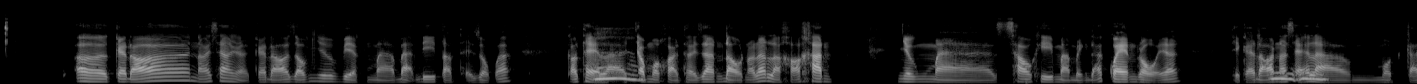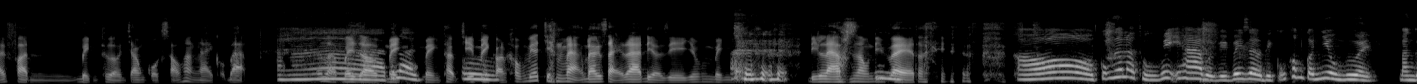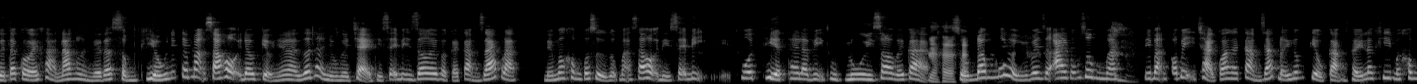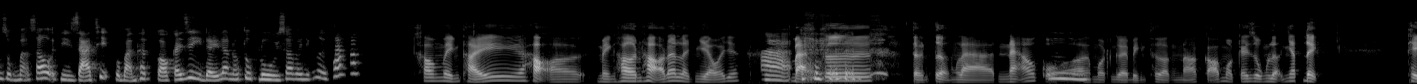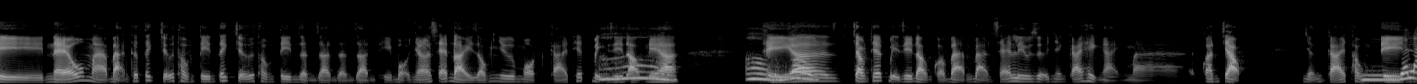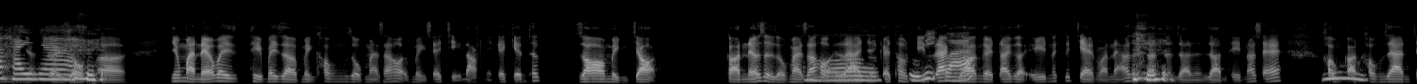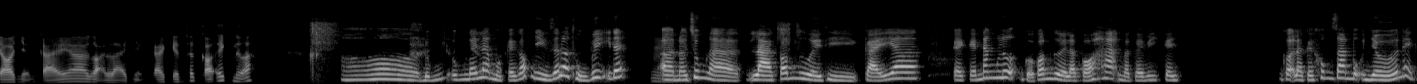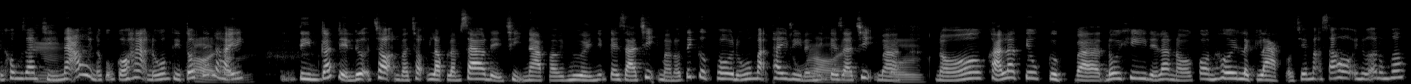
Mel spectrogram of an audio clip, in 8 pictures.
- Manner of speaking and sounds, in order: tapping; drawn out: "À"; laugh; laughing while speaking: "trên"; laughing while speaking: "làm xong"; laugh; other background noise; cough; laugh; throat clearing; laugh; laugh; laugh; sniff; other noise
- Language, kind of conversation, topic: Vietnamese, podcast, Lướt bảng tin quá nhiều có ảnh hưởng đến cảm giác giá trị bản thân không?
